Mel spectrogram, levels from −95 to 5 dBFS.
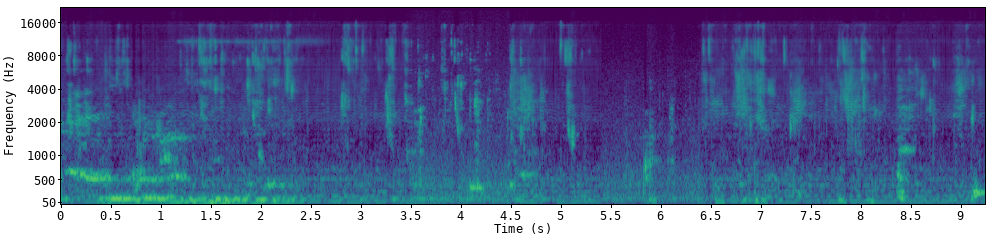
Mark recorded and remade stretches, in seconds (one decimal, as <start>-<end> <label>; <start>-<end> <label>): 0.0-3.5 remade; 3.5-4.5 recorded; 4.5-5.4 remade; 5.4-6.4 recorded; 6.4-9.2 remade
